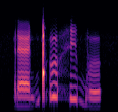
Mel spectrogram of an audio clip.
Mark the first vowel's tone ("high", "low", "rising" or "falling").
low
